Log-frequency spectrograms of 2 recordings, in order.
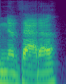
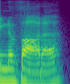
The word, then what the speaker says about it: Nevada: Also, I'm looking at you, Nevada, or should I say Nevada because it's how it's pronounced. It means snowy in Spanish.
